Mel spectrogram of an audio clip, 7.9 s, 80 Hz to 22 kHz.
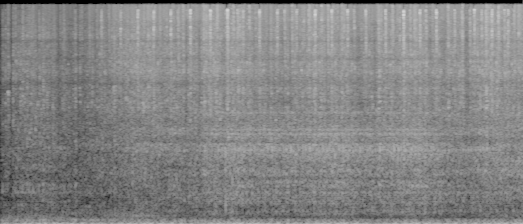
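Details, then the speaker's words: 1971 Ford crew cab, freshly rebuilt 352 FE V8 with new cam, cold-blooded at start, open glass packs, leaky headers ticking: deep choppy lopey idle from the cam, running fine; surging when cold suspected from PCV valve or vacuum leak (about 13 inHg). "Pretty cold-blooded, actually. There we go. Camera wasn't focusing for some reason. It has a fairly noticeable idle with that cam. Kind of like it."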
